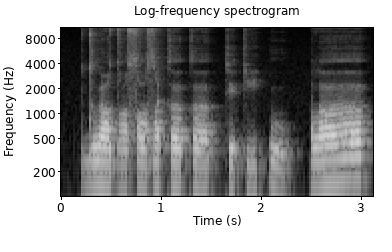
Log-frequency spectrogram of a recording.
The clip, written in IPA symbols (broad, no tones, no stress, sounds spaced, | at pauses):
d ʊː dˤ ɑ sˤ ə zˤ i k ʌ k ʌː kː ɪ k i k͡p u | lˠ ʌː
